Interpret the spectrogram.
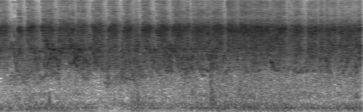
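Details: Budgerigars kept in a breeding colony produce a dense, unbroken stream of high, rasping chirps and warbles from numerous birds.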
